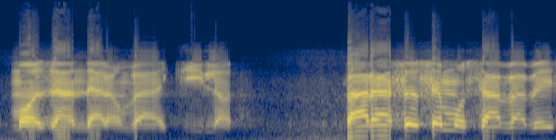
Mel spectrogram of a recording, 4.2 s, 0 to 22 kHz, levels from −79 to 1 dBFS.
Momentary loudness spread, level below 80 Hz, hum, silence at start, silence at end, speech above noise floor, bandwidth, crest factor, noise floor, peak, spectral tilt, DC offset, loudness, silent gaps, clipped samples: 9 LU; -50 dBFS; none; 0.1 s; 0 s; 33 dB; 19 kHz; 14 dB; -46 dBFS; 0 dBFS; -2.5 dB/octave; under 0.1%; -12 LUFS; none; 0.2%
